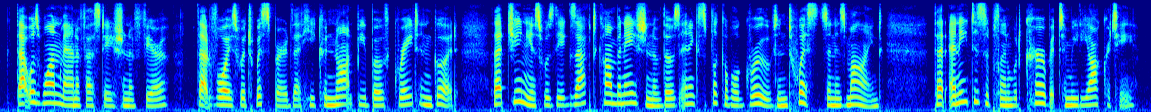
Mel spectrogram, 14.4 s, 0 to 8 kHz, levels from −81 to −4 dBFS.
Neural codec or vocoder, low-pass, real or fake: vocoder, 44.1 kHz, 128 mel bands every 256 samples, BigVGAN v2; 7.2 kHz; fake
